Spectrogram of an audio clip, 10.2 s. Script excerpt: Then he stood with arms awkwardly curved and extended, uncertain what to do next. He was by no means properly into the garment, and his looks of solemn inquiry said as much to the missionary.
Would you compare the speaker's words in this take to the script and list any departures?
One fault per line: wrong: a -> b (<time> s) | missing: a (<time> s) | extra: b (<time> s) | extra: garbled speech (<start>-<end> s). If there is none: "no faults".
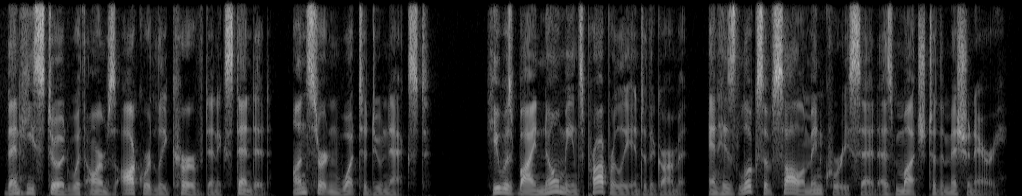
no faults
